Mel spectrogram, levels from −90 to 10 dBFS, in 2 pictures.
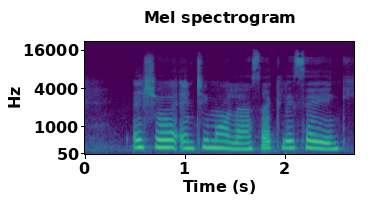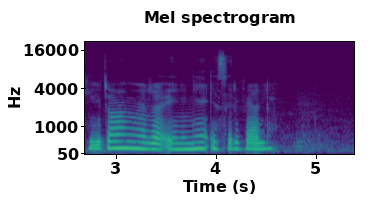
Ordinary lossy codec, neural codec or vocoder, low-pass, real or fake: MP3, 64 kbps; codec, 44.1 kHz, 7.8 kbps, DAC; 19.8 kHz; fake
